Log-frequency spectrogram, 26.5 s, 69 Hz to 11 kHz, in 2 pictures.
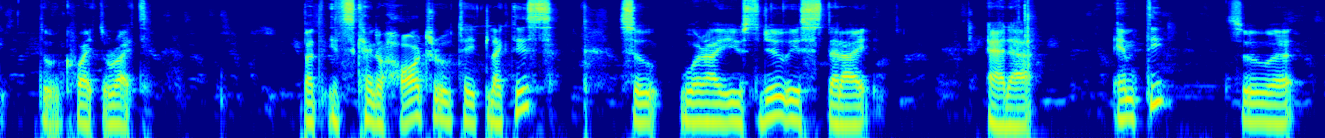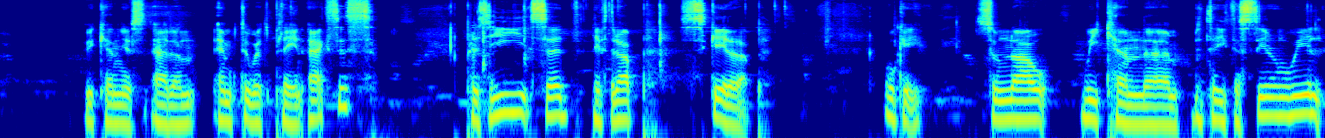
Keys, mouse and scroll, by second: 8.3 scroll down 2, 8.9-10.1 middle drag, 10.1 shift+a, 17.9 g, 19.6 s, 21.6-23.6 shift+middle drag, 23.6-25.1 scroll up 1, 25.1 click.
